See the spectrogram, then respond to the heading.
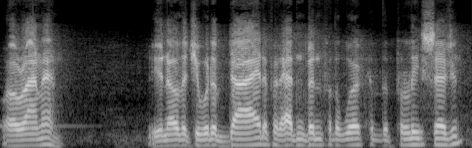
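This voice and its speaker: An actor playing a police lieutenant in a 1950s radio drama, brisk, official and authoritative. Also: male voice, mid-range voice, fairly even intonation, faint music behind, natural voice. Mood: matter-of-fact. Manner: official, matter-of-fact, authoritative. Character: brisk, businesslike male police lieutenant in charge. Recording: dull, noisy old radio recording.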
